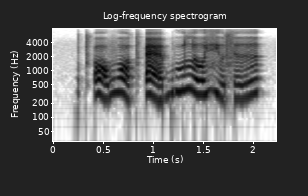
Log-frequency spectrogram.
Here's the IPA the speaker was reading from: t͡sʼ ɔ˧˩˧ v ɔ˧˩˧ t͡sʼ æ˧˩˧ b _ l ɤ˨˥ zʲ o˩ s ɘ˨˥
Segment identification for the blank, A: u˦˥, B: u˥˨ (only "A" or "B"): A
